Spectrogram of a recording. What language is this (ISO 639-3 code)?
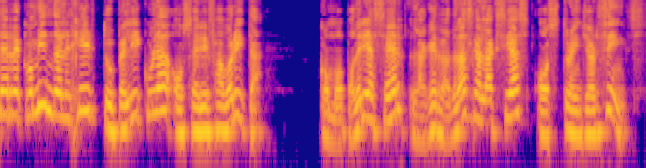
spa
